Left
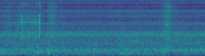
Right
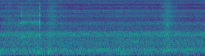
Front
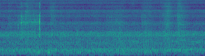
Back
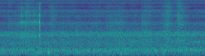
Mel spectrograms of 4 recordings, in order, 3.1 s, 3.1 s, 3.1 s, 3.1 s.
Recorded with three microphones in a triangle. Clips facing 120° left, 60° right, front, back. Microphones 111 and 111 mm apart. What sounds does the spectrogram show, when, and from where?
0.3 s a camera shutter: 120° right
